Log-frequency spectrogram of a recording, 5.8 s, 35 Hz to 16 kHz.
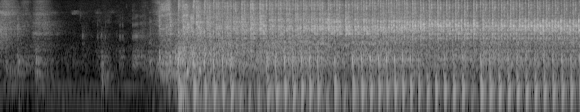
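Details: Norton 16H 500 side-valve classic motorcycle, kick-started with clutch pulled in and no choke needed. After a few quiet kicks it fires and settles into an even, steady thump of about four beats a second. Normal start-up and running.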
